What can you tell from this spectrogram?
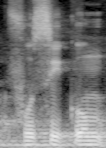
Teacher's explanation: کاف کو باریک میم ساکن کا اظہار ہے ، او وولین ہے، تخفوہ خا کو موٹا ادا کریں گے،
